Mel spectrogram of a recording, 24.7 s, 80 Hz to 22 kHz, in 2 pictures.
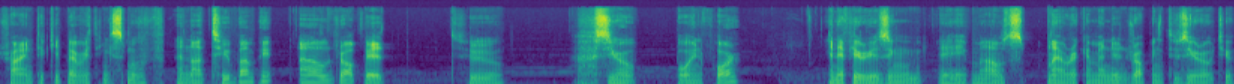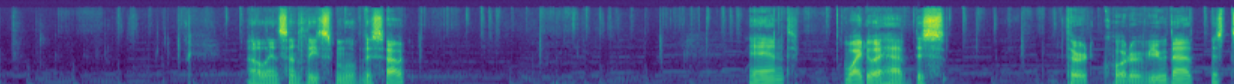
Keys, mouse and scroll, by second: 0.3 click, 0.6 click, 0.8 middle click, 1.3 middle click, 1.7 middle click, 3.7 click, 13.1 ctrl+middle click, 13.7-16.1 shift+click, 18.8 shift+click, 18.8 shift+middle click, 19.5 shift+middle click, 21.0 shift+middle click.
